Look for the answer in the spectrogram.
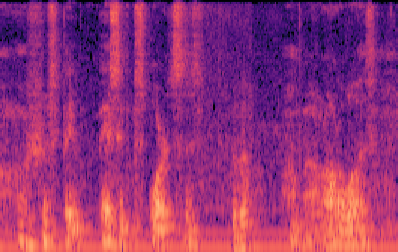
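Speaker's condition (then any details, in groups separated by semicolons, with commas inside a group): Parkinson's disease, mild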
